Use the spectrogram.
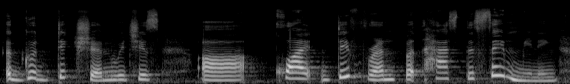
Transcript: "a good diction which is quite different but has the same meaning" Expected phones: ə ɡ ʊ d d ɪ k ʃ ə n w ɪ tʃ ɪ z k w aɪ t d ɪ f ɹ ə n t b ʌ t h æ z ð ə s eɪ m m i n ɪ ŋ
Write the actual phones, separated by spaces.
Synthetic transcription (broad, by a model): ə ɡ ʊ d d ɪ k ʃ ə n w ɪ tʃ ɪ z k w aɪ t d ɪ f ɹ ə n t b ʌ t h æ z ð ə s eɪ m m i n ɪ ŋ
